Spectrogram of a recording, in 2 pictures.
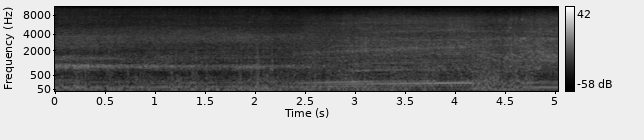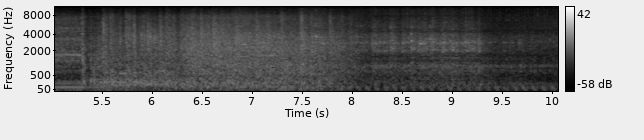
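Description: Triumph Tiger 800 three-cylinder motorcycle engine running under way, its pitch rising as it accelerates a couple of seconds in. Partway through, a loud rush of noise swells over it for a few seconds, then eases to a steadier hiss.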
